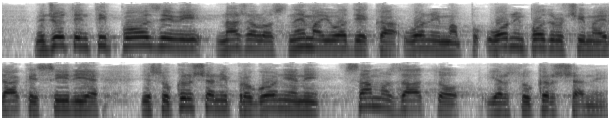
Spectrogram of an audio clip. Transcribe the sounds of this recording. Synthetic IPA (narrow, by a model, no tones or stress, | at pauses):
me̞d͡ʑut̪imt̪iːpo̞ːziʋinaʒalo̞st̪ne̞ːmajuo̞d̪je̞kaʔuonimuo̞nimpo̞d̪ɾut͡ɕimaiɾaːkaisiːɾije̞ɡd̪je̞sukr̩ʃanipɾo̞ɡo̞ɲe̞ni | samo̞zat̪o̞ | je̞ɾsukr̩ʃanḭ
